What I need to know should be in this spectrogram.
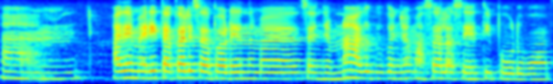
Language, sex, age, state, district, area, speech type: Tamil, female, 45-60, Tamil Nadu, Salem, rural, spontaneous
